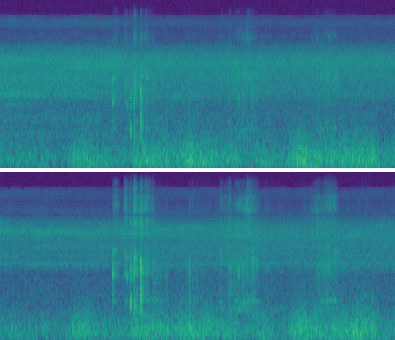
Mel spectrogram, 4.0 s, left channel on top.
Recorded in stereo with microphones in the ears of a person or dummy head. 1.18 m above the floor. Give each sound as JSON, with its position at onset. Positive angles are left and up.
{"t": 1.1, "sound": "chewing", "side_deg": -20}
